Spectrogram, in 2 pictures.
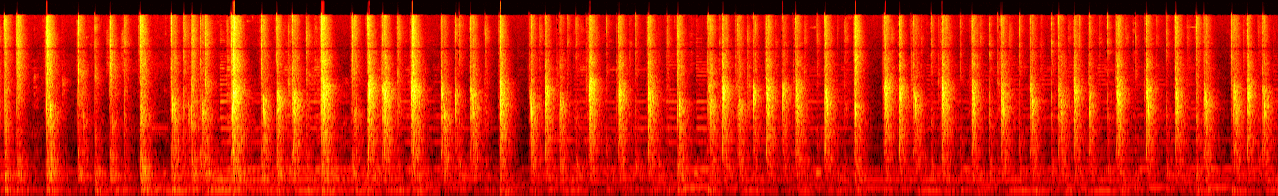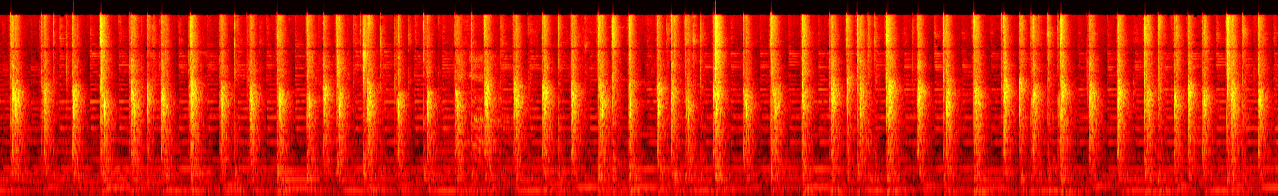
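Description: Flamenco music: a flamenco guitar playing under fast rhythmic palmas (hand-clapping) and the dancer's heel-and-toe footwork.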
